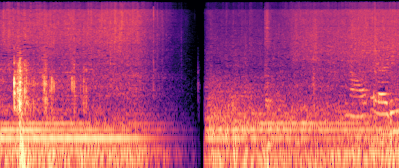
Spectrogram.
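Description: Green zucchini goes into a hot pan and a loud sizzle of frying with stirring scrapes fills the moment, briefly dropping out before the crackle resumes just as strong.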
